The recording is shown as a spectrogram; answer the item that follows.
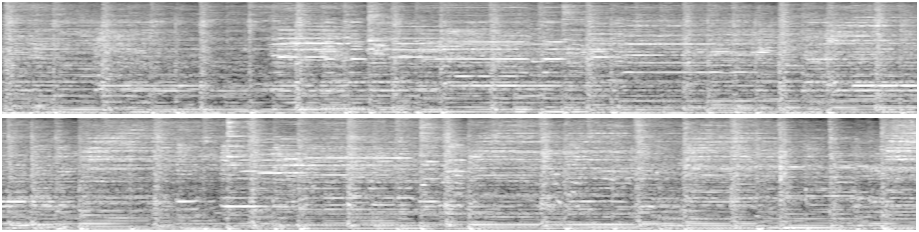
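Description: Live rock band playing an instrumental passage, with electric guitar lines over strummed acoustic guitar, bass guitar and a steady drum beat.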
